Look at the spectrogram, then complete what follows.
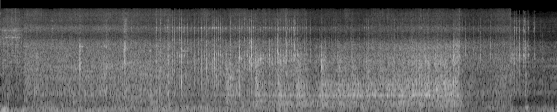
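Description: Sailboat winch cranked by hand while a sail is hoisted, its pawls ratcheting in a fast, even clicking. The clicking stops suddenly about seven seconds in.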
